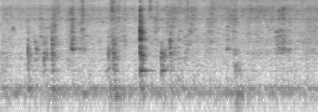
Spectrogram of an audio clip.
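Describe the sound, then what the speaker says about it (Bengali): Spice masala for aloo dum is stirred and fried in a pan, with soft scraping strokes and a low sizzle, quiet and close, with no talk. "নেড়ে ভালো করে কষিয়ে নেব মশলা।"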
